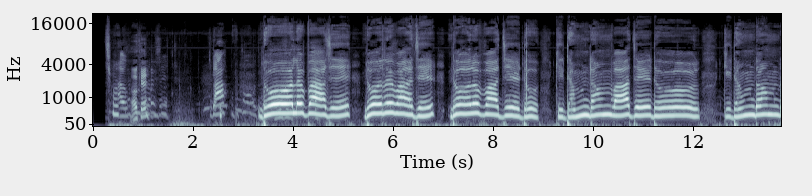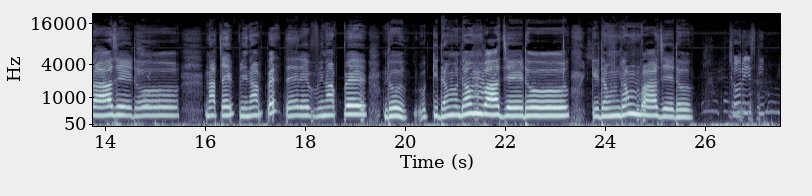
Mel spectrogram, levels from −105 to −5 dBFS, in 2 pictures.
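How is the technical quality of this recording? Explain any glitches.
The technical quality of this recording is good, with no glitches to explain.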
